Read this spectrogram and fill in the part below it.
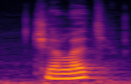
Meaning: family (rank in the classification of organisms, below order and above genus)
- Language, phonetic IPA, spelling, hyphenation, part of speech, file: Czech, [ˈt͡ʃɛlɛc], čeleď, če‧leď, noun, Cs-čeleď.ogg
